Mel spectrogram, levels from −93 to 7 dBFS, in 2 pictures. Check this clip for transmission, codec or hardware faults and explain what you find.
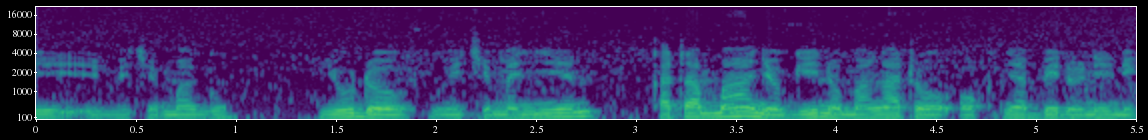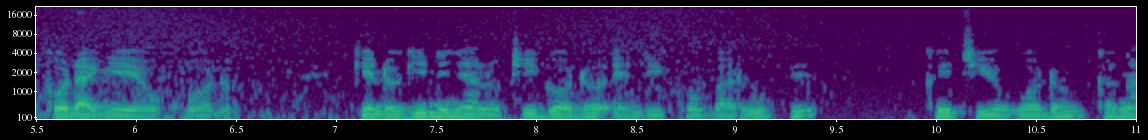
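Two faults run through the whole speech clip.

Overdone noise removal, throughout: the background drops to near silence scattered with twinkling specks. A noise reduction stage set far too hard is switching individual frequency bands down whenever they sit near its noise estimate, taking quiet parts of the voice with them.

Sample clock jitter, throughout: a faint hiss or roughness rides on the louder and brighter moments of speech and disappears in the pauses. The converter's clock is wandering by something under a microsecond, so samples land slightly off time; steep, fast-moving waveforms suffer most, leaving an error roughly 55 dB below the signal.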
